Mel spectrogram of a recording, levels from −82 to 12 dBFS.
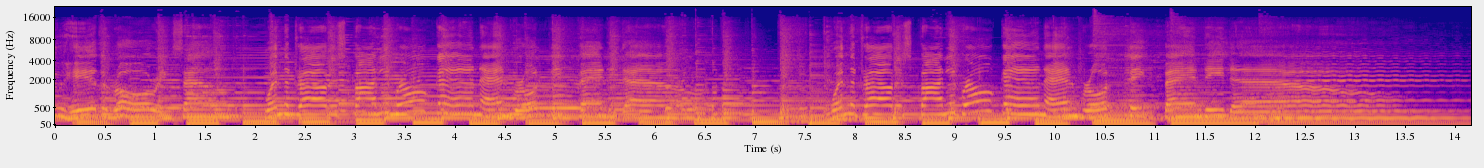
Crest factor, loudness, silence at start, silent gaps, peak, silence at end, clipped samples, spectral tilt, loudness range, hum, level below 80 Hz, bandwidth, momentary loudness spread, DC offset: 12 dB; -13 LUFS; 0 s; none; 0 dBFS; 0 s; under 0.1%; -6 dB/octave; 2 LU; none; -22 dBFS; 18 kHz; 5 LU; under 0.1%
